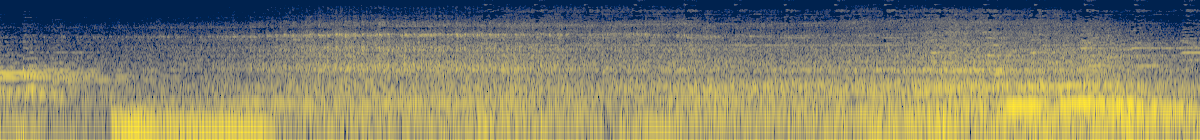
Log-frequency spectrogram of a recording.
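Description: A heavy truck rumbles steadily close by, its engine droning loudly throughout, with a deep low hum at first and the engine pitch rising near the end as it pulls up.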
